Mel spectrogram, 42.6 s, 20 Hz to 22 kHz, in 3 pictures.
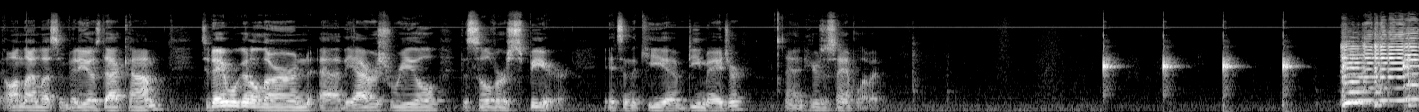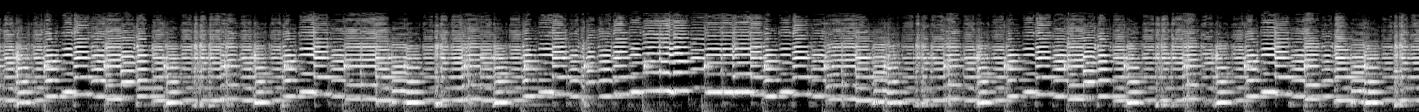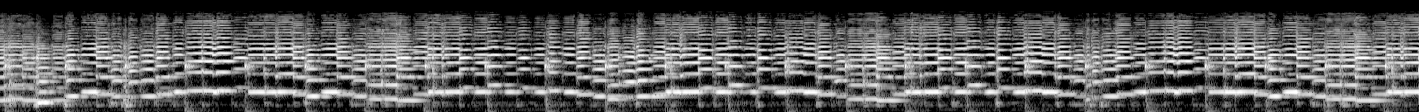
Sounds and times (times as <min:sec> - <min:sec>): Violin, fiddle: 0:13.4 - 0:42.5.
